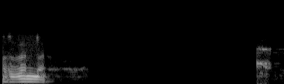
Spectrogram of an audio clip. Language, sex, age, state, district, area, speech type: Bengali, male, 60+, West Bengal, Uttar Dinajpur, urban, conversation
